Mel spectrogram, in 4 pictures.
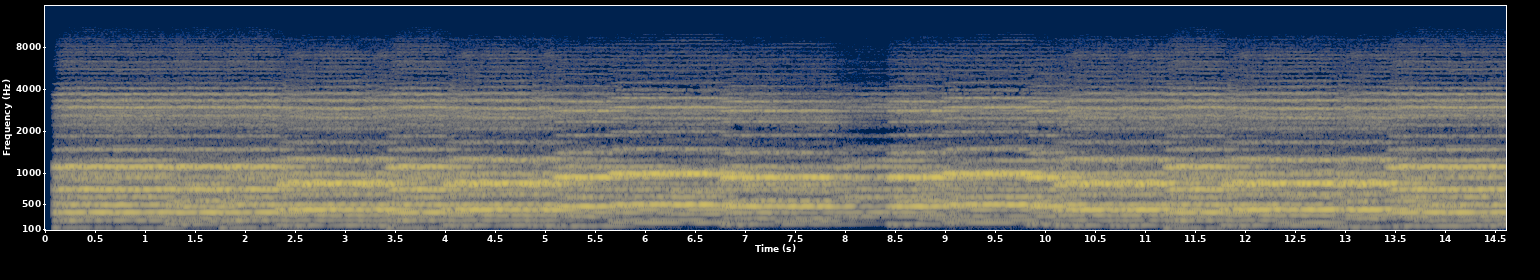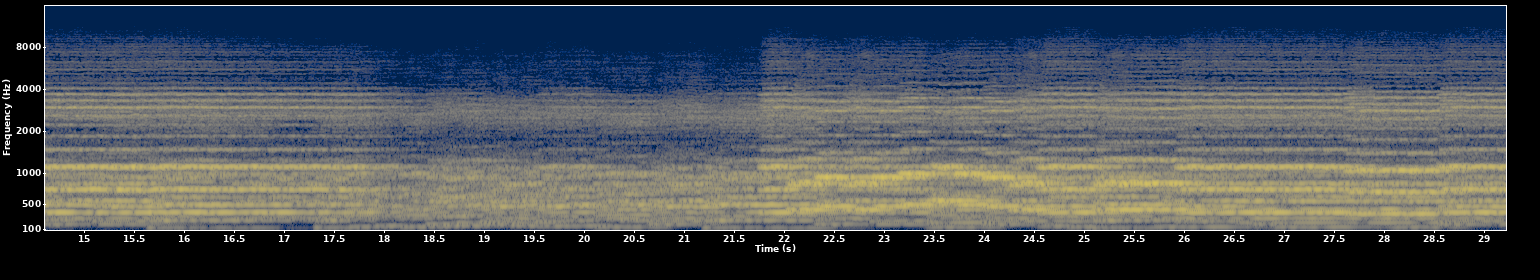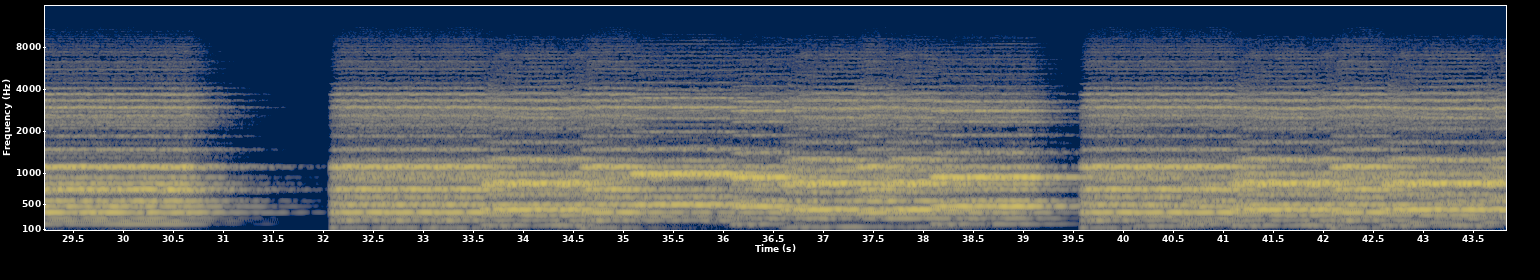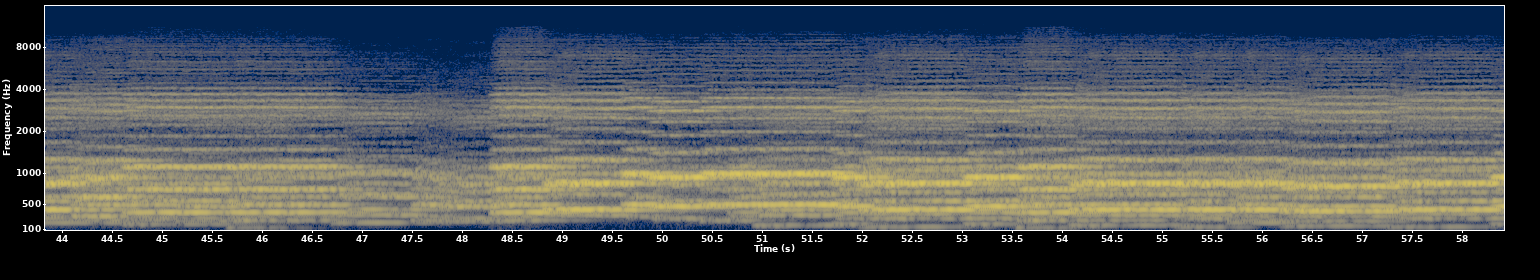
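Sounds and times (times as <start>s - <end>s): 
soprano singing: 0.1s - 31.0s, 32.1s - 58.4s.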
